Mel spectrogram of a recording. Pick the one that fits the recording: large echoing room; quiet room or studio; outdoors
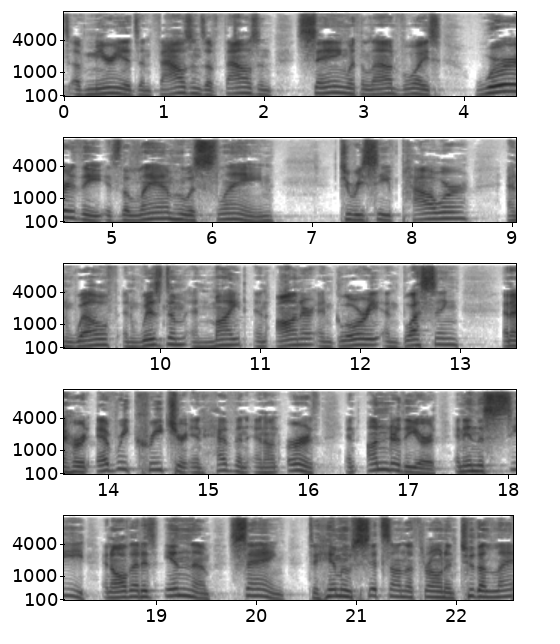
large echoing room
